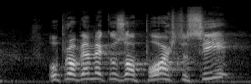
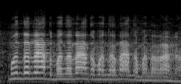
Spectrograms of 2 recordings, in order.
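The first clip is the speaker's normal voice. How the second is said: laughing mockery; 2 semitones higher, faster than usual. Real, not acted. Preacher mocking husbands, laughing. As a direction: laugh through the words.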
